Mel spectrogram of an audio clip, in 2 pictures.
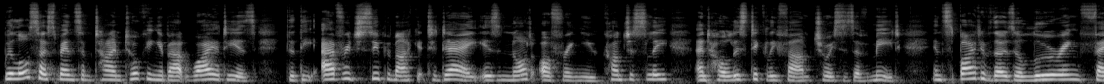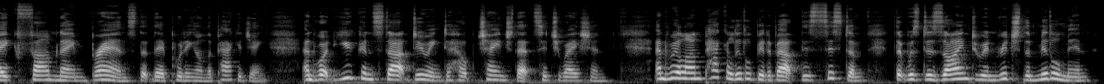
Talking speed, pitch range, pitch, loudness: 185 wpm, 190-235 Hz, 210 Hz, -21 LUFS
